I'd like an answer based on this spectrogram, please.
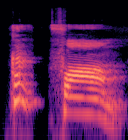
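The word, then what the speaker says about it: confirm: with first syllable ఏదది కన్ఫామ్ కన్ఫామ్ సి వై ఎన్ కన్ అనేది తక్కువ ఫోర్స్ గాను ఫామ్ అనేది ఎక్కువ ఫోర్స్ గాను పలుకుతుంది కాబట్టి ప్రైమరీ స్ట్రెస్ ని ఎక్కడ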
